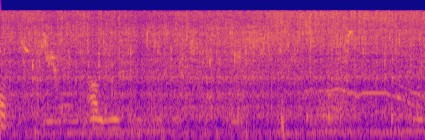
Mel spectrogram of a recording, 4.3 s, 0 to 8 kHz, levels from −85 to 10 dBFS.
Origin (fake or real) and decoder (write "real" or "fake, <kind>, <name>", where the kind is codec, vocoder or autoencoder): real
